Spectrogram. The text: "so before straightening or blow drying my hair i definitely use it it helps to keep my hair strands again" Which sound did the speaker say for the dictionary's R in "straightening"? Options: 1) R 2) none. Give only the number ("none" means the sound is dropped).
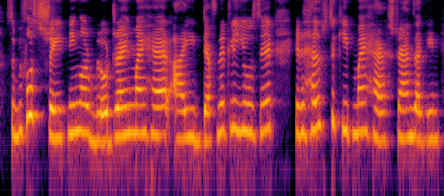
1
